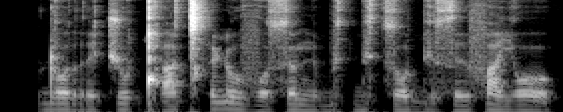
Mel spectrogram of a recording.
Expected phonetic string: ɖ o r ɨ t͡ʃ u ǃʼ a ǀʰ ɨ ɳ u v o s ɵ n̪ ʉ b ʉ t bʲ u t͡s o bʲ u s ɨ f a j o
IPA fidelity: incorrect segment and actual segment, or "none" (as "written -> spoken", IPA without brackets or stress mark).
none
